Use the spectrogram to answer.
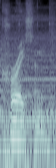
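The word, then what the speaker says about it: Kräusen: The internet told me that that's pronounced Kreusen. Krausen, whatever.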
